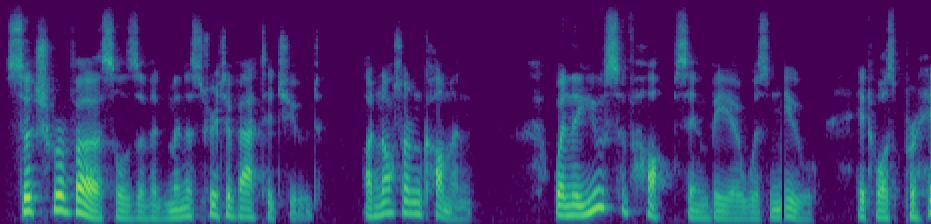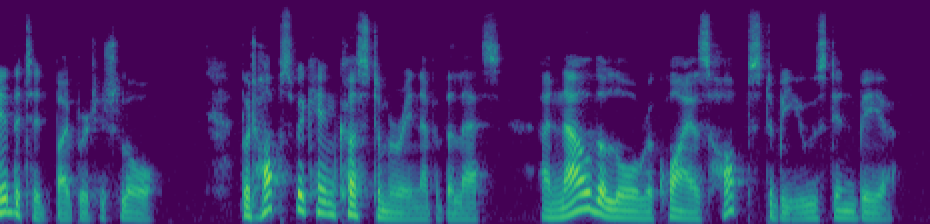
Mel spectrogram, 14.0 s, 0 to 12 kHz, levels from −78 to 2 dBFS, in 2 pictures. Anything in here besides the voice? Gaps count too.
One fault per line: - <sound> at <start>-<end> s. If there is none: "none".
- dropout at 5.9-5.9 s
